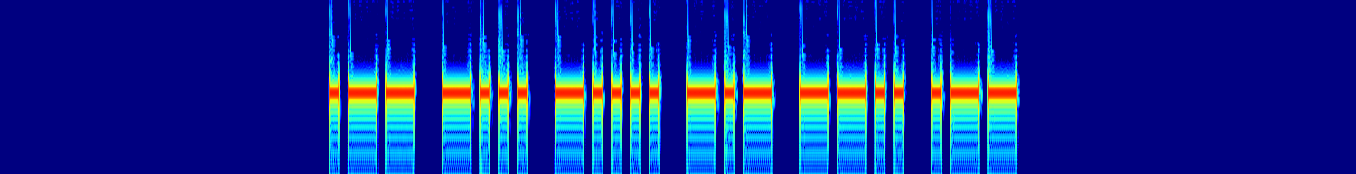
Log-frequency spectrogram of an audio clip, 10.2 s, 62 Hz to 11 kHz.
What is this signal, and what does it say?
Morse code, heard as a keyed tone, about 17 wpm, 700 Hz. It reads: WB6KZW
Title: USA Call Signs - 6 Characters - Repeated 3x - 17wpm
